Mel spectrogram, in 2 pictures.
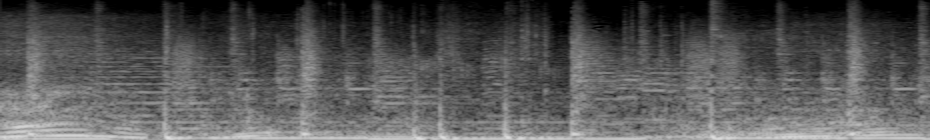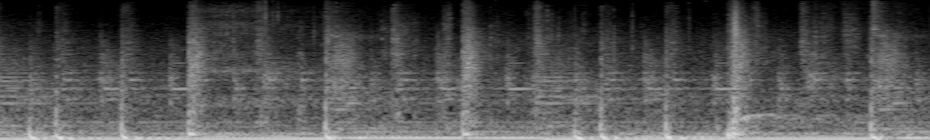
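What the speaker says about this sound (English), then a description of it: "let's see if it can run and drive, because the engine is working" An abandoned Lamborghini sports car with its engine running as it drives off, engine notes rising and falling with repeated sharp knocks and clatters over a steady low rumble, close and loud.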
